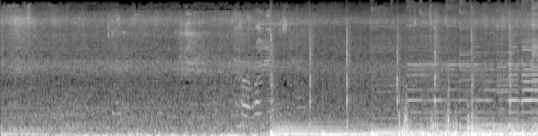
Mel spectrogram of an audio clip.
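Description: City traffic noise heard from the open top deck of a sightseeing bus, with a brief voice, then background music comes in about halfway through.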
